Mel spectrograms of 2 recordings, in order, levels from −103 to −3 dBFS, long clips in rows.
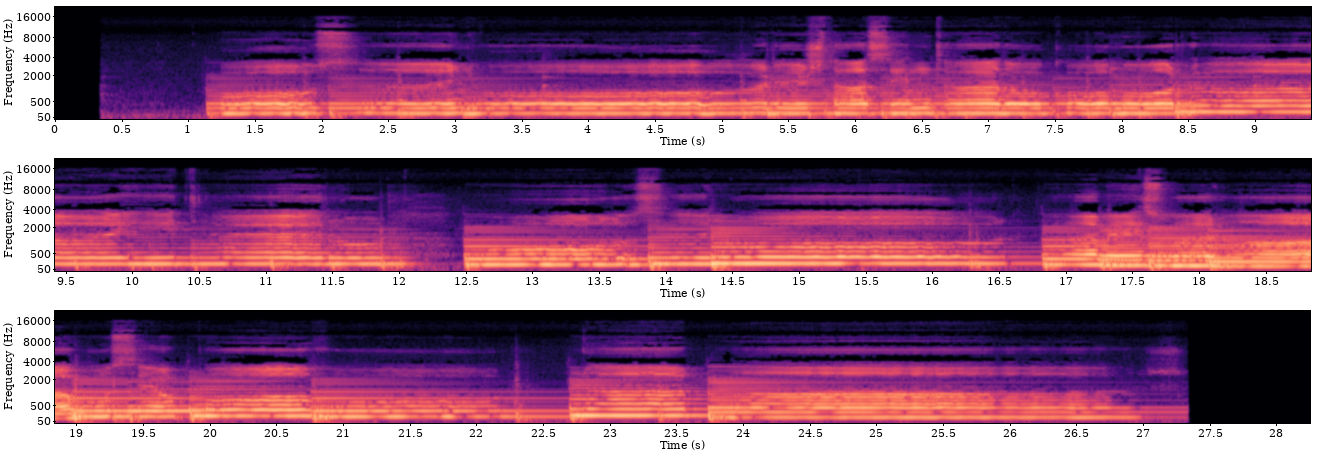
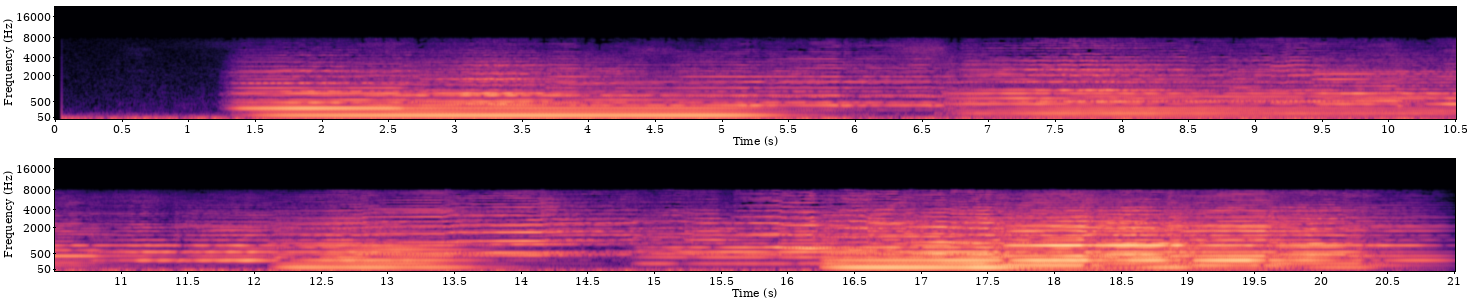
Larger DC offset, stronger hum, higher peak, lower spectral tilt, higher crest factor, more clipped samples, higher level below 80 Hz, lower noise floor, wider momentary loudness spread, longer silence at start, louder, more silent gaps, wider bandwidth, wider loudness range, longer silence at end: second, under 0.1% vs 0.1%; neither; about the same, -4 dBFS vs -2 dBFS; about the same, -7.5 dB/octave vs -7 dB/octave; about the same, 16 dB vs 20 dB; neither; about the same, -48 dBFS vs -46 dBFS; first, -57 dBFS vs -48 dBFS; second, 10 LU vs 19 LU; first, 1.15 s vs 0.55 s; about the same, -20 LUFS vs -21 LUFS; neither; first, 10.5 kHz vs 8.2 kHz; second, 4 LU vs 15 LU; first, 0.9 s vs 0.05 s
